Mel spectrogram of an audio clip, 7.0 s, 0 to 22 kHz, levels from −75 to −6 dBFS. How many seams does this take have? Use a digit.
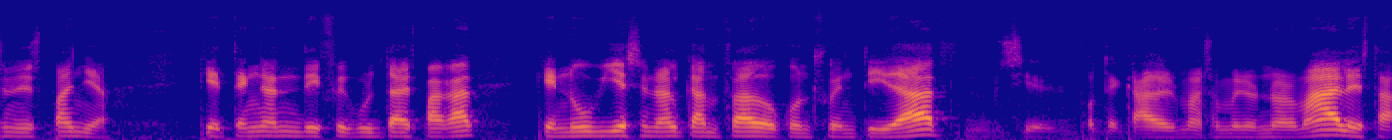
1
